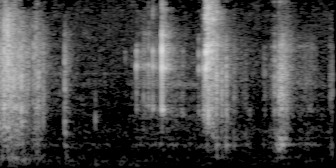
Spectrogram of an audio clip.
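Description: Beetroot and onion crisps are crunched and chewed up close, with several sharp crispy bites and chomps separated by brief pauses, with no talking.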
